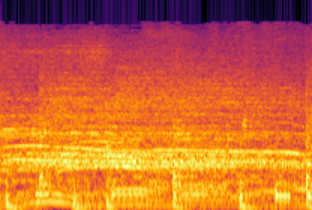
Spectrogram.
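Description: Live rock band playing: a long held high note, sinking slightly near the end, over drum hits about twice a second and a steady bass line.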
